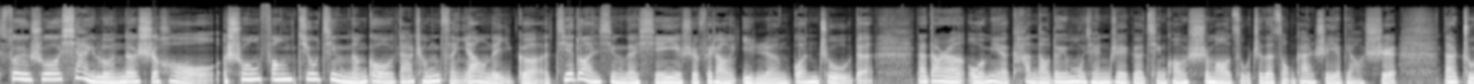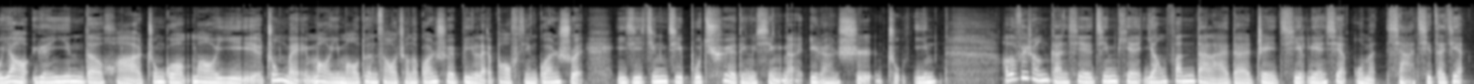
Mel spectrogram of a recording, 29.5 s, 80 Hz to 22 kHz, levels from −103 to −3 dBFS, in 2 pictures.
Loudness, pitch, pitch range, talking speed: -13 LUFS, 170 Hz, 150-190 Hz, 265 characters per minute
